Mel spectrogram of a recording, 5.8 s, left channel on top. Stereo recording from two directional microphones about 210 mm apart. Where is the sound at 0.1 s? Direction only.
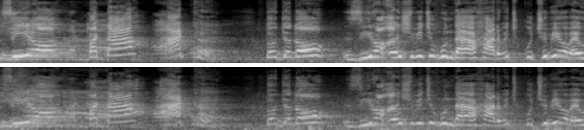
35° left (ahead or behind).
